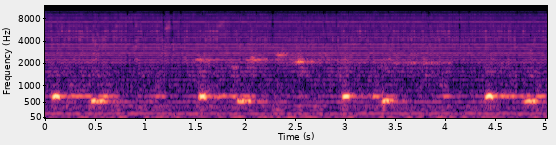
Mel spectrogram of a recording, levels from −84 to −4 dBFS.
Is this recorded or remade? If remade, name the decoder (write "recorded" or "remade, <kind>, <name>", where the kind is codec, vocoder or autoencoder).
remade, vocoder, BigVGAN v2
